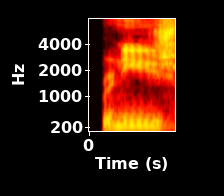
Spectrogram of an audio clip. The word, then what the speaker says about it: renege: I might actually renege my promise on that. Is that how you say it in English? Renegar? How do you say that in English? Is it just like renge? Renege, I see.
